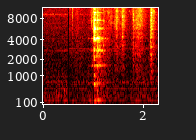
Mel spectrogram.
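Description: A metal spoon scrapes against a metal sieve.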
